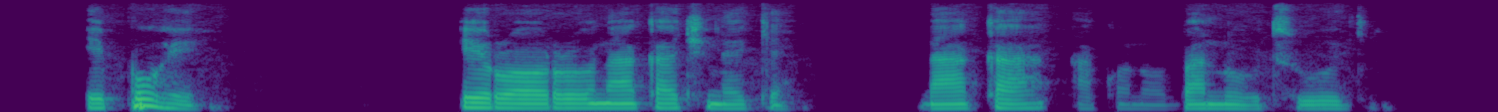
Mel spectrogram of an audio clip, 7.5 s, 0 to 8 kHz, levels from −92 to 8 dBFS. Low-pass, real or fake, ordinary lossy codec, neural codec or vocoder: 7.2 kHz; real; none; none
